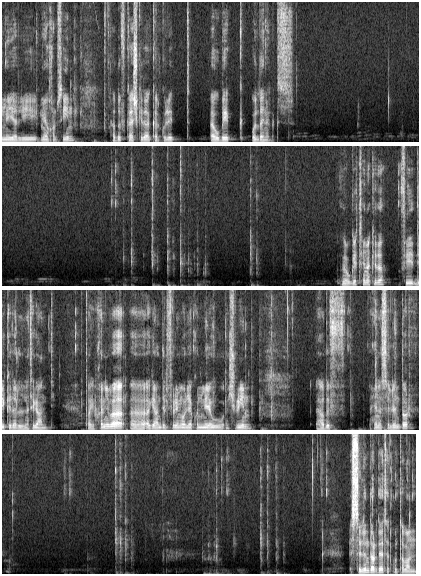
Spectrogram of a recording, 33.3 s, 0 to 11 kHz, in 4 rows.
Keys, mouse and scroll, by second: 5.1 click, 10.4 click, 13.2 Home, 15.0 click, 16.6 alt+a, 16.9 z, 17.5 middle click, 18.3-18.8 scroll down 3, 18.8 scroll down 1, 18.8 KP_1, 19.0 KP_7, 19.4-20.3 scroll up 2, 20.3 click, 23.3 shift+middle click, 23.9 shift+right click, 24.3 shift+a, 27.2 r, 30.1 s, 32.7 click, 33.0 click.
